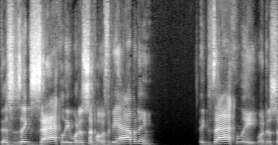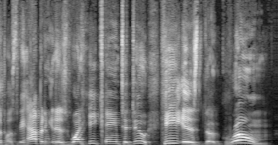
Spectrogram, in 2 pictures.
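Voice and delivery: loud, high preaching build; fervent pulpit proclamation. Acted. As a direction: proclaim it to the congregation. Preaching at full force.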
